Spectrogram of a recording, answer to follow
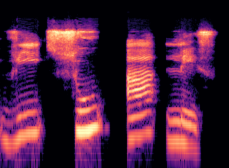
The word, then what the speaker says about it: visuales: dice los visuales rayos normalmente ahí habría un diptongo visuales pero la métrica exige tener una sílaba dividida entonces con la diéresis esto se le visu aes cuatro sílabas en lugar de las tres de la palabra visuales otra cuestión rítmica importante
